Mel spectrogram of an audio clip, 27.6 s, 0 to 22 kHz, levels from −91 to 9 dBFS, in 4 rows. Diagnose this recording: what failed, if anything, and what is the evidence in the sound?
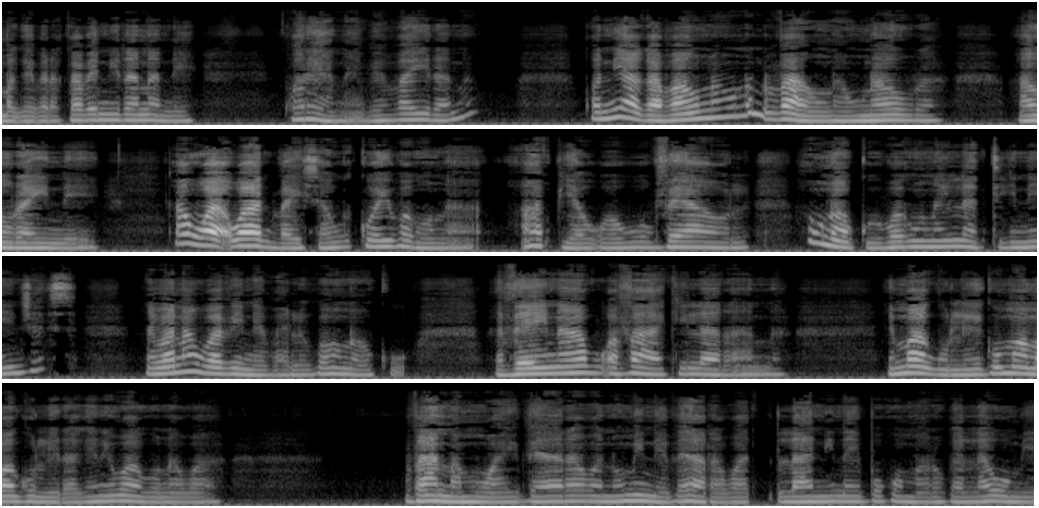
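Codec stage: the speech was likely transcoded between lossy codecs, MP3-like then HE-AAC, so both codecs' artefacts stack throughout, with nothing above 16.2 kHz.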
